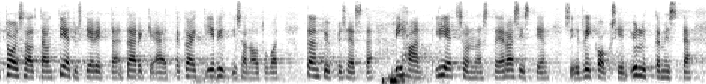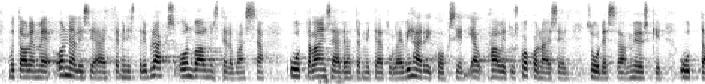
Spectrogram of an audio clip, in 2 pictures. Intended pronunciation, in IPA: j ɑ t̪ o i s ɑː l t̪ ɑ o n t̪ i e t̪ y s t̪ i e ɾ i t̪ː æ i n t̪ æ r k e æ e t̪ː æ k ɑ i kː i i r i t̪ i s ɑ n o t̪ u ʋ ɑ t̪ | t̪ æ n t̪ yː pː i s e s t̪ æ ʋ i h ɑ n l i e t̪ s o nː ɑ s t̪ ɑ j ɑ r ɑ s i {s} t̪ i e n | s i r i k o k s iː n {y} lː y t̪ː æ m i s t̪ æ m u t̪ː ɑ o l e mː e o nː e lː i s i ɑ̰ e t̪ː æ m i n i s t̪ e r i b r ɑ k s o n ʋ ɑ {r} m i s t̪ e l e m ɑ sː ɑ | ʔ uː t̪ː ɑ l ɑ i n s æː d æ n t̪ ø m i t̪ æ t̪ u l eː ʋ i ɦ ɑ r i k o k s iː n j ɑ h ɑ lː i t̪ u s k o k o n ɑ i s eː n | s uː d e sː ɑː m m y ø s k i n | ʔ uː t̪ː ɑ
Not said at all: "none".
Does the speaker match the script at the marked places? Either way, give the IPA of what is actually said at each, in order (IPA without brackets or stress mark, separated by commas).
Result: s, y, l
